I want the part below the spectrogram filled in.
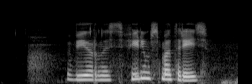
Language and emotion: Russian, neutral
